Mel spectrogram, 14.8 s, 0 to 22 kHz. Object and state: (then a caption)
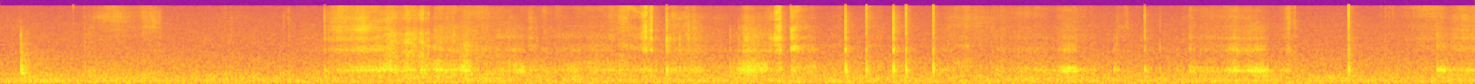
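Paperback workbook. Long natural nails scratch and tap the glossy paper front cover of a large A4 paperback workbook with a solid stack of pages, lying flat on a wooden table. Soft, steady scratching with a hiss-like brightness runs throughout, broken by short, dry, sharp taps that cluster in the middle of the clip and die away instantly.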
